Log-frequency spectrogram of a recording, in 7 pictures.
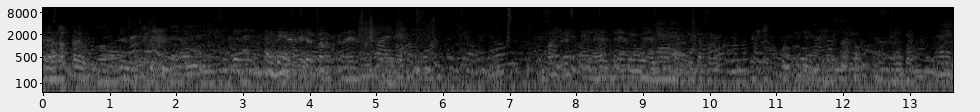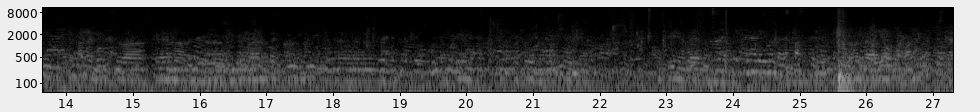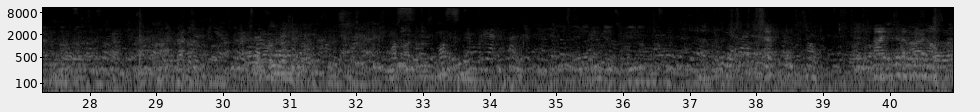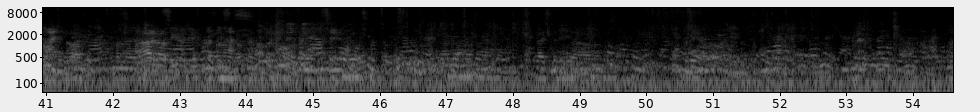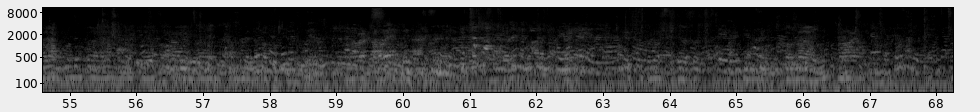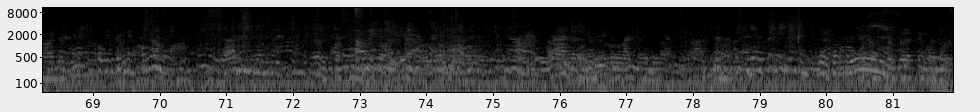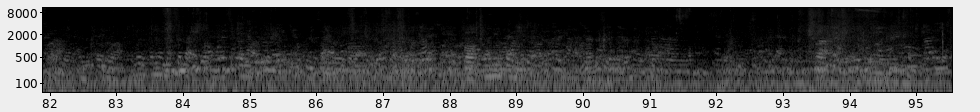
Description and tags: in the cinema
Recorded this voices in norwegian cinema during one festival.
ambient, audience, speaking, talking, voices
